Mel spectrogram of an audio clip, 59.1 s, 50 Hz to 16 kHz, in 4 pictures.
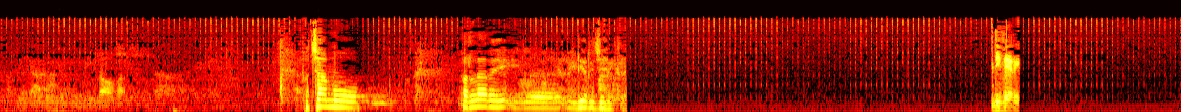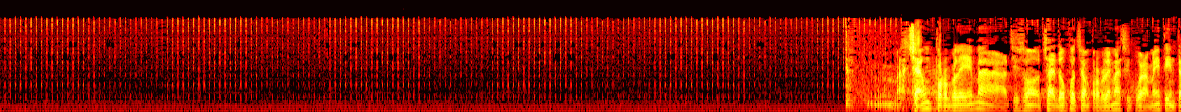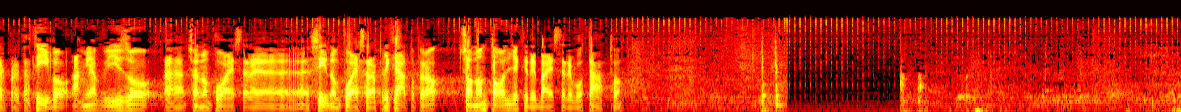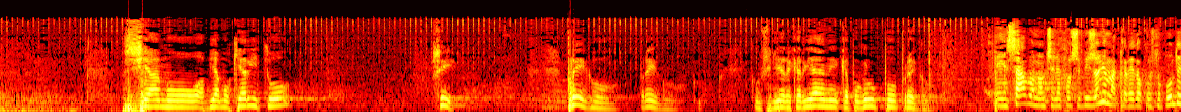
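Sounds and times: low electrical hum: 0:00.0 - 0:59.0
man speaking: 0:03.7 - 0:04.9, 0:05.8 - 0:07.8, 0:12.4 - 0:12.8, 0:45.8 - 0:48.0, 0:53.7 - 0:56.0.

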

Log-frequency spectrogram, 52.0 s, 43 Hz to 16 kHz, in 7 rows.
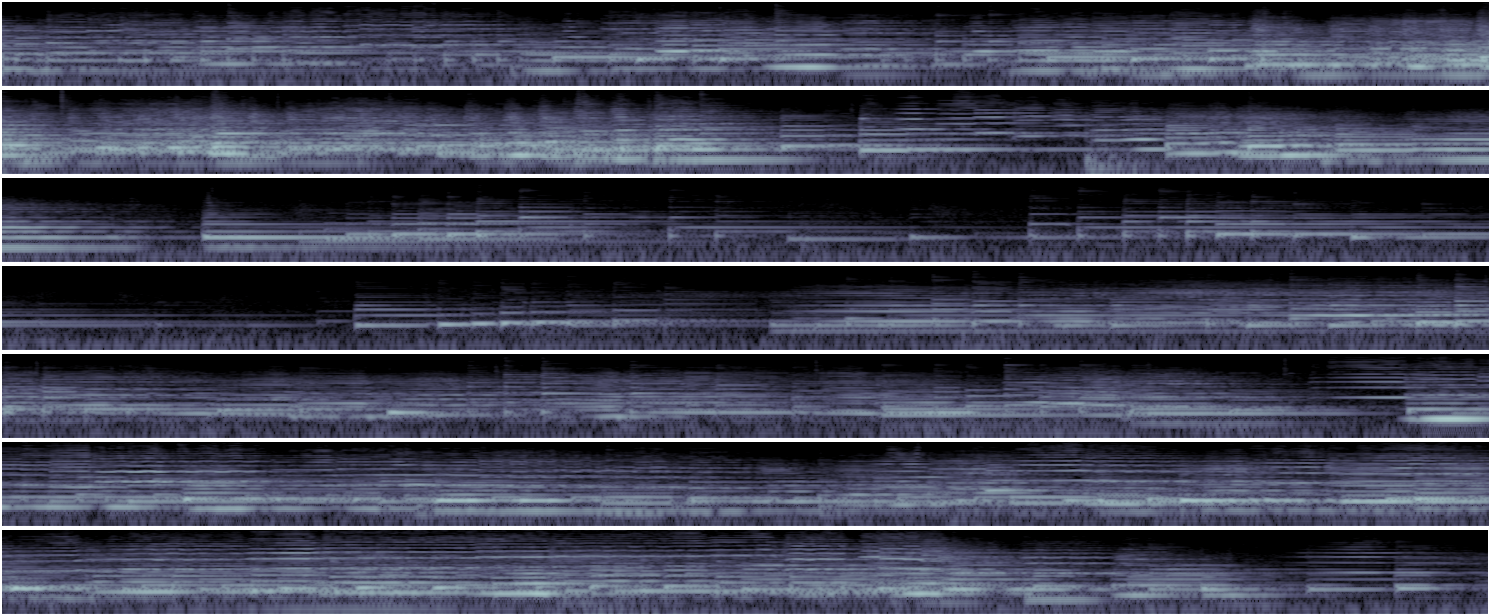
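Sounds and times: violin: 0:00.0 - 0:22.8, 0:24.3 - 0:52.0
cello: 0:00.0 - 0:52.0
classical guitar: 0:00.0 - 0:52.0.

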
